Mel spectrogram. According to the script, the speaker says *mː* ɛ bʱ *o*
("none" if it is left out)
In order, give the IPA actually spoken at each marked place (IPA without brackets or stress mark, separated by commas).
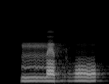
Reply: mː, o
